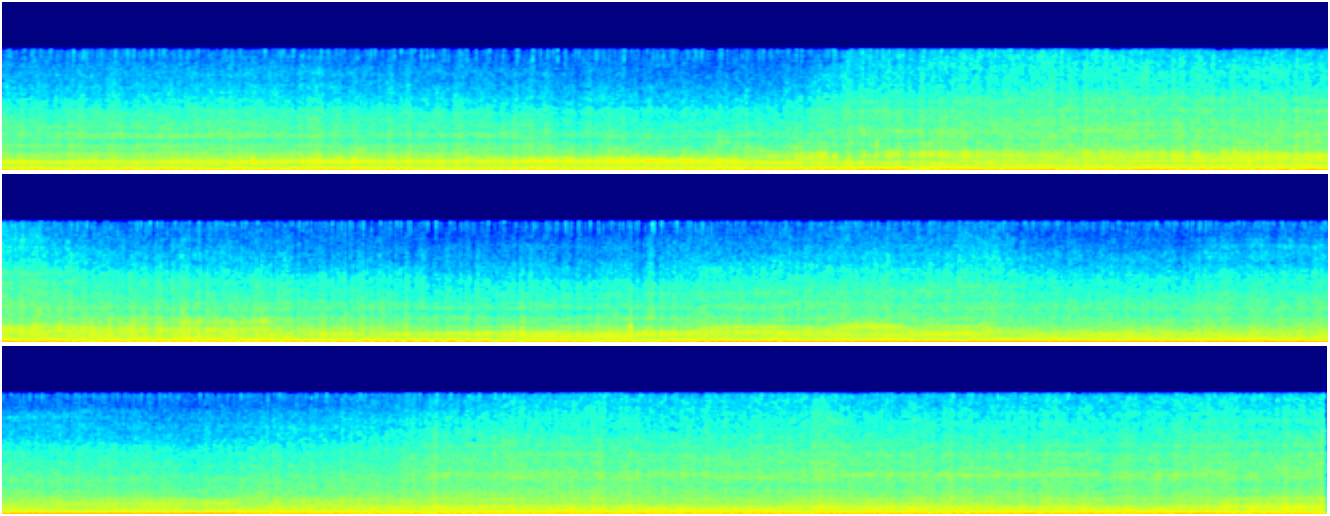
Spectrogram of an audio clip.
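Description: Motorcycle parallel-twin engine running under way at a steady loudness. Its pitch slides slowly up and down with speed and steps abruptly a few times, as at gear changes.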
